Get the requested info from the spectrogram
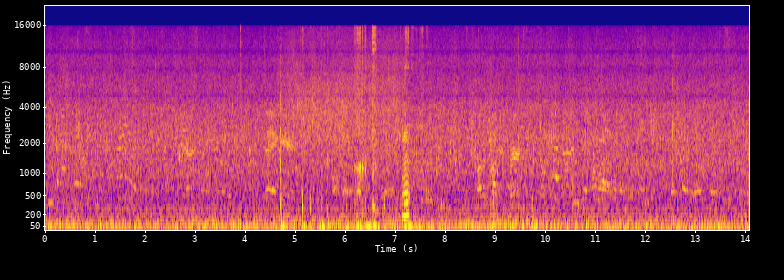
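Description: Steady outdoor background hiss, with a few faint brief sounds and soft clicks in the middle.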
